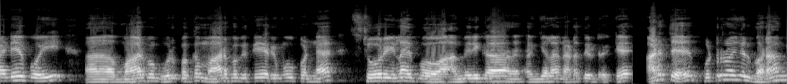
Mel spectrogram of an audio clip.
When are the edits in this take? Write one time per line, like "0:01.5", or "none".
0:06.4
